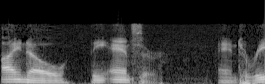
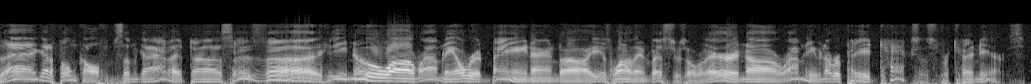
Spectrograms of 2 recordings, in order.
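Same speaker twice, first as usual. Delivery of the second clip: imitating Harry Reid; 4 semitones higher than usual. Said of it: "Harry Reid comes out and says".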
